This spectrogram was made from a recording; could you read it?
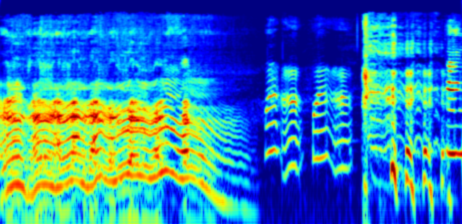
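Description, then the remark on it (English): A man's voice imitates a roaring engine: a long, rumbling, wavering vocal rev that climbs in pitch, followed by a few short, choppy revving bursts, fairly loud. “I want to redo our engine noise.”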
